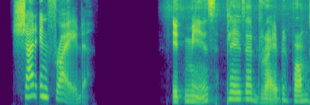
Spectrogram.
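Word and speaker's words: Schadenfreude: of wooden Birds struck with mads the correct pronunciation of this word is shad and Fred shad and Fred shad and Fred it means pleaser derived from someone else misfor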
